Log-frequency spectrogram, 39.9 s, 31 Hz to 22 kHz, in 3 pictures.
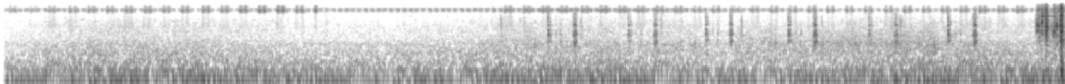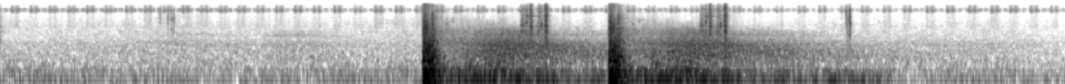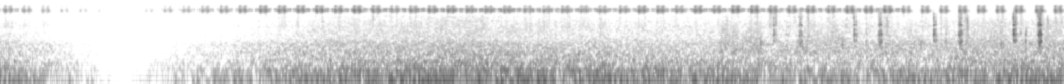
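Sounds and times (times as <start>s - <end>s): metallic handling clicks: 13.0s - 13.4s, 15.2s - 15.6s, 22.0s - 22.5s
rifle lever being worked: 13.0s - 13.4s
rifle shots with echo: 18.6s - 22.8s.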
